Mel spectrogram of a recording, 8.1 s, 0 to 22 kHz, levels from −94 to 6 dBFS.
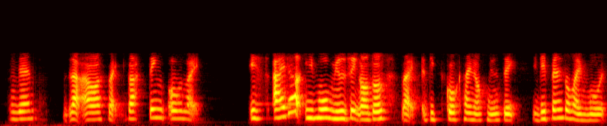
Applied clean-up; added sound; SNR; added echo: neural mask model DeepFilterNet 3.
